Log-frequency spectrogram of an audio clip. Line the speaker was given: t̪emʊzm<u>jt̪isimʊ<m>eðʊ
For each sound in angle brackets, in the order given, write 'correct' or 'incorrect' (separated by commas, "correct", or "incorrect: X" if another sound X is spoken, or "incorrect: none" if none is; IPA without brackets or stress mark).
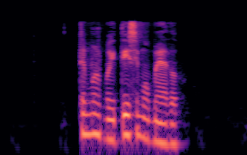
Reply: incorrect: o, correct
